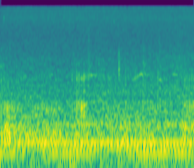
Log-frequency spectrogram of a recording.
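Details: Low, rhythmic purring from a house cat runs the whole clip, with a few faint high whistled squeaks appearing briefly near the end.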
